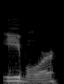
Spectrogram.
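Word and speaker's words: Ybor: sprang forth from Tampa's eore City yes that is in fact pronounced ebore I don't get it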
